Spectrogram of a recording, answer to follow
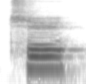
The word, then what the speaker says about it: chi: Chi is the aspirated version of zhi. Same tone position as zhi, but with a strong burst of air. More air. Chi, chi, chi.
